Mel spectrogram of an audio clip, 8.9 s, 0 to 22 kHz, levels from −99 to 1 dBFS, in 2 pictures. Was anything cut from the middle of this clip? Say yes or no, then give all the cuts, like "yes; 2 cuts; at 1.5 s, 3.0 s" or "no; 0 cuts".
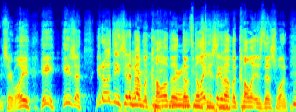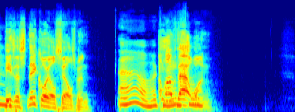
no; 0 cuts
